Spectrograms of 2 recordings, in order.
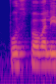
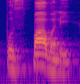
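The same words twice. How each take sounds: First: पुष्पवली with short A before व; wrong form पुष्पवली. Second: पुष्पावली with long AA before व; correct form पुष्पावली. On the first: Teacher rejects the wrong compound, mistaken form. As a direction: say पुष्पवली, short middle vowel. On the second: Teacher corrects पुष्पवली, long-vowel form. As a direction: stretch the पा in पुष्पावली. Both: Shown as a demonstration. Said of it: "पुष्पवली नहीं".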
